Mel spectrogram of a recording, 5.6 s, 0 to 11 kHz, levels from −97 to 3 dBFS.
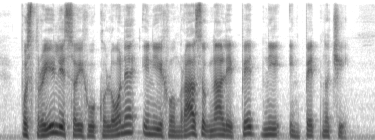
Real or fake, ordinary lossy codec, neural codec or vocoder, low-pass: real; none; none; 9.9 kHz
